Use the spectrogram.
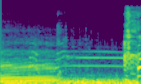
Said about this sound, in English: I think we're still capable of leading the wicked astray, especially since this car can cross the bogs without too much trouble. I'm going to bet that motorbike can't. Take a look.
